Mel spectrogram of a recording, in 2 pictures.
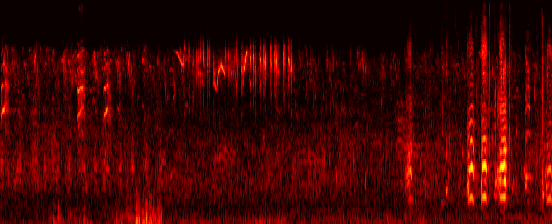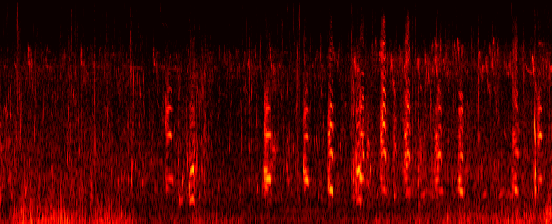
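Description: Flock of greater flamingos calling: short repeated calls from many birds. The loudest cluster comes about nine to ten seconds in, and many short calls follow through the second half.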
